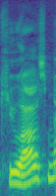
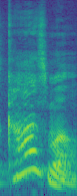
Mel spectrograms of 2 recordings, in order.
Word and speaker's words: Cosmo: Is it Osmo? It's Cosmo. Cosmo. Okay. Pronounced Cosmo.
